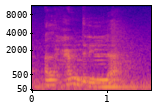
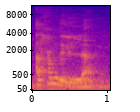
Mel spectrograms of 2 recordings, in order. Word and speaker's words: Alhamdulillah: Here ha is a little bit harder for some boys, because some boys cannot pronounce accordingly. So if you try, I do believe also, if you try with concentration, you will be able to pronounce it correctly. Alhamdulillah. This ha is pronounced from the throat.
